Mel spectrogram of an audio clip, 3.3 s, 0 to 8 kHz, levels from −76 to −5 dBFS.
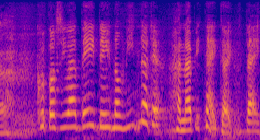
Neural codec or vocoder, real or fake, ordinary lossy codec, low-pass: codec, 16 kHz, 0.5 kbps, X-Codec, WavLM features, trained on Multilingual LibriSpeech; fake; none; none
